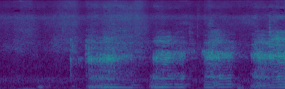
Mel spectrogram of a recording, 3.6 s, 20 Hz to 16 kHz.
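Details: Puppy vocalizing as a 3-month-old male Shiba Inu and a 10-week-old female Pug meet for the first time indoors; four low, rough, harmonic growl-like grunts, each about half a second, repeated in quick succession over steady background hiss.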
